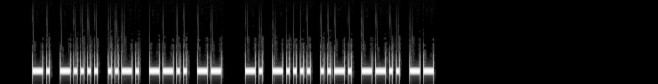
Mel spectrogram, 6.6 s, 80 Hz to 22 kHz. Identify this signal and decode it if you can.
Morse code, heard as a keyed tone, about 34 wpm, 700 Hz. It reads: N6FZM N6FZM
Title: USA Call Signs Repeated 2x 35wpm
